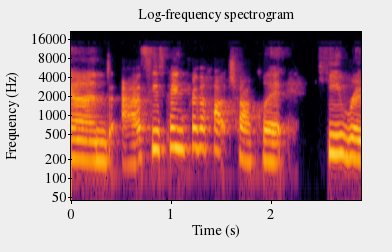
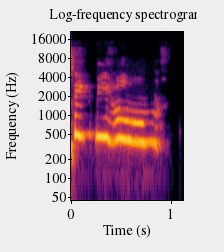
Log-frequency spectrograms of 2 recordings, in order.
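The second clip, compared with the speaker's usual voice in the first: put-on pleading sad puppy voice, higher pitch; 11 semitones higher than usual. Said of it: "like a sad, lost puppy".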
